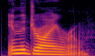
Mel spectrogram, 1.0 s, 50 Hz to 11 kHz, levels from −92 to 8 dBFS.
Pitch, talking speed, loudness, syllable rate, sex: 175 Hz, 250 wpm, -17 LUFS, 6.3 syllables/s, female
